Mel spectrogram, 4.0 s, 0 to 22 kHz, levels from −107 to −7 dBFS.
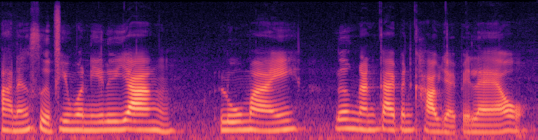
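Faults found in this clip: Short swish of static, 0.41 to 0.46 s, about 50 ms. Wireless microphone noise hit on the analogue FM radio link. Reflected paths cancelled the carrier at the receiver. The signal faded, and receiver noise rose into a brief burst before the carrier recovered.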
